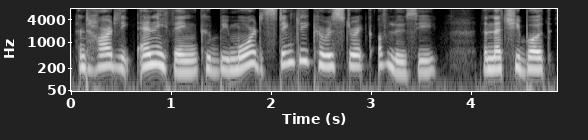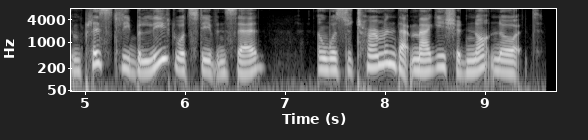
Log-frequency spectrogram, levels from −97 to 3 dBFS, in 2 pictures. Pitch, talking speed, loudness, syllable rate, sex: 195 Hz, 175 wpm, -18 LUFS, 6.1 syllables/s, female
